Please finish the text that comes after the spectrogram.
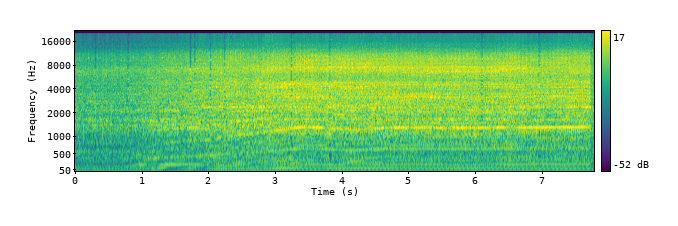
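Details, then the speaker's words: BMW E46 Touring with freshly rebuilt S54 engine swap and catless exhaust, first start held at about 2,000 rpm steady for break-in; strong, even note with no knocks, misses or ticking, though the pump sounds noisy. "Open everything. Wow, that sounds good."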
